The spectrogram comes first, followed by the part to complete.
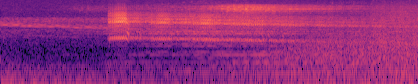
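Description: Dream-sequence soundtrack: a deep, steady rumble under thin high tones that slide slowly downward, with a sudden bright shimmering accent about a second in and a higher tone entering about halfway through.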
